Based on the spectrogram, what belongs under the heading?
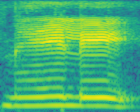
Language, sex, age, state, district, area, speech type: Tamil, female, 18-30, Tamil Nadu, Perambalur, urban, read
